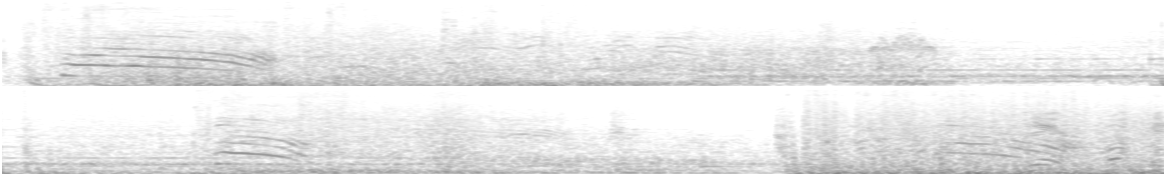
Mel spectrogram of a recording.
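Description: Ship cannon volleys in Assassin's Creed Black Flag roar out in heavy booming bursts, with crashing impacts and a brief lull mid-way before another loud barrage, set against constant game battle noise and a voice.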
